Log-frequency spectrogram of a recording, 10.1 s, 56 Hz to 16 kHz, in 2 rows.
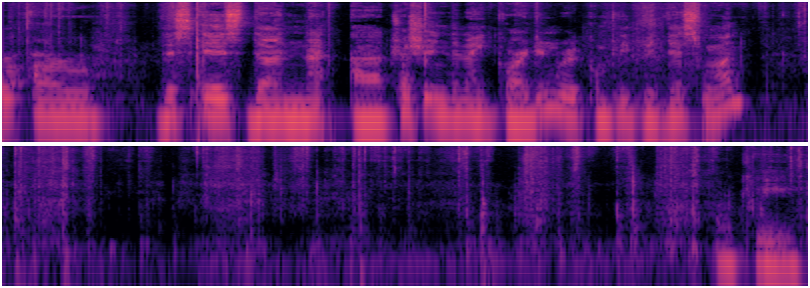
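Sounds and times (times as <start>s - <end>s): plastic sleeves crinkling: 0.0s - 10.0s.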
